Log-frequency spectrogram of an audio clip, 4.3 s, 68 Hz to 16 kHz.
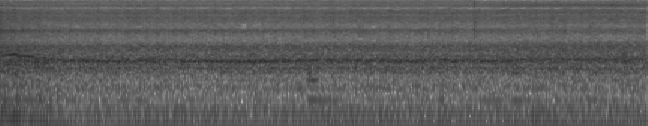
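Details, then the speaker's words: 1970 Buick Riviera 455 V8 at its first start after restoration, charging at 14.3 V. It idles with a low, uneven chug under a faint whine, running lean and stumbling because it has no fuel; a fuel pump is needed. "oh yeah we need fuel pump - I was wondering why it's chugging why is it chugging because it has no fuel"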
